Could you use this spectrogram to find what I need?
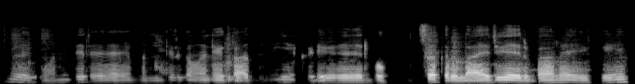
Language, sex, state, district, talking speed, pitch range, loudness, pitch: Marwari, male, Rajasthan, Churu, 150 wpm, 100-110 Hz, -19 LUFS, 105 Hz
